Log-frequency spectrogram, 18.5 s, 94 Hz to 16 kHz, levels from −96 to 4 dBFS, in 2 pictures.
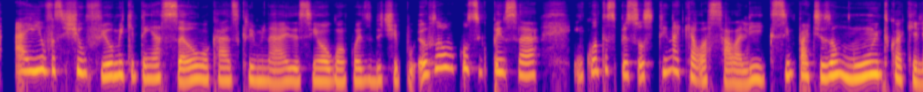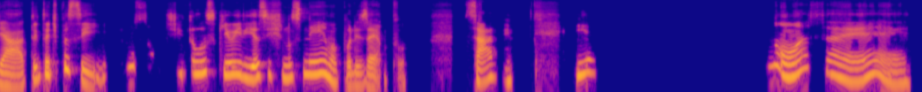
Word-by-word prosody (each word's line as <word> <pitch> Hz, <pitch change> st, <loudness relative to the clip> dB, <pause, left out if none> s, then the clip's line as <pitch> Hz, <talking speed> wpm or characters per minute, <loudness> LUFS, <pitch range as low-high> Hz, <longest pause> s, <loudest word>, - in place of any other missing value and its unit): Aí 310 Hz, +1 st, +5 dB
eu 335 Hz, -, +5 dB
vou 320 Hz, -, -2 dB
assistir 315 Hz, -1 st, +1 dB
um -, -, +2 dB
filme 235 Hz, +1 st, +3 dB
que 240 Hz, -, -7 dB
tem 210 Hz, -3 st, -2 dB
ação 200 Hz, -1 st, +3 dB
ou 195 Hz, -, 0 dB
casos 185 Hz, -1 st, -4 dB
criminais, 180 Hz, -3 st, -3 dB
assim, 185 Hz, +2 st, -3 dB
ou 180 Hz, -, +2 dB
alguma 170 Hz, -1 st, -1 dB
coisa 180 Hz, 0 st, -3 dB
do 185 Hz, -, -5 dB
tipo, 180 Hz, 0 st, -6 dB
eu 240 Hz, -, +5 dB
só 365 Hz, +2 st, +1 dB
consigo 345 Hz, -5 st, -2 dB
pensar 250 Hz, -4 st, +1 dB, 0.4 s
em 230 Hz, -, -9 dB
quantas 310 Hz, +5 st, -2 dB
pessoas 235 Hz, -1 st, -1 dB
têm 290 Hz, +4 st, -4 dB
naquela 285 Hz, -, -1 dB
sala 160 Hz, -3 st, -3 dB
ali 190 Hz, +6 st, -1 dB
que -, -, -8 dB
simpatizam 240 Hz, -1 st, +3 dB
muito 240 Hz, +4 st, +6 dB
com 215 Hz, -, +2 dB
aquele 175 Hz, -5 st, -2 dB
ato. 130 Hz, +5 st, 0 dB
Então, 255 Hz, +5 st, +1 dB
tipo 355 Hz, -, -2 dB
assim, 290 Hz, -, -2 dB, 0.2 s
não 400 Hz, -, -3 dB
são 400 Hz, -, -24 dB
títulos 270 Hz, +1 st, -2 dB
que 255 Hz, -, -4 dB
eu -, -, +3 dB
iria 215 Hz, -6 st, +3 dB
assistir 230 Hz, 0 st, -3 dB
no 210 Hz, -, -2 dB
cinema, 255 Hz, -4 st, +1 dB
por 130 Hz, -4 st, -5 dB
exemplo, 130 Hz, -4 st, -5 dB, 0.6 s
sabe? 190 Hz, -5 st, 0 dB, 0.6 s
E 250 Hz, +3 st, +2 dB
eu 285 Hz, -1 st, -6 dB, 1.7 s
Nossa, 295 Hz, -, +1 dB
é. 190 Hz, -, -2 dB
230 Hz, 175 wpm, -23 LUFS, 185-275 Hz, 1.7 s, muito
